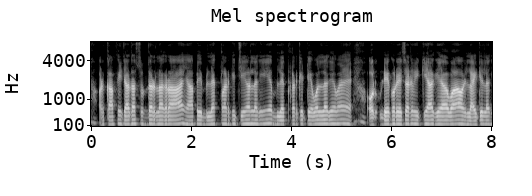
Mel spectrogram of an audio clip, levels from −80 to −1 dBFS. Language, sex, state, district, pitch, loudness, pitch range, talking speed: Hindi, male, Bihar, Supaul, 140 Hz, -17 LUFS, 135-145 Hz, 240 wpm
